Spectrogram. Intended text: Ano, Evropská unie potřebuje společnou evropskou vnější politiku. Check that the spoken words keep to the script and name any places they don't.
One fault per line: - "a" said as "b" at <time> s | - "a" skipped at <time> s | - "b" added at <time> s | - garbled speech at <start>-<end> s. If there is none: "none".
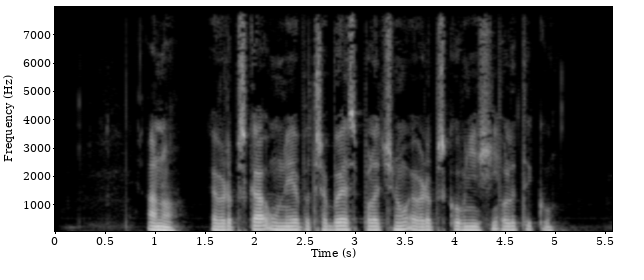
none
